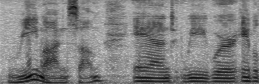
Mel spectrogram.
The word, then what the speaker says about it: Riemann: So last time we were able to find a Ryman sum. Oh wait, no it's not pronounced Ryman. It's pronounced remon sum.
